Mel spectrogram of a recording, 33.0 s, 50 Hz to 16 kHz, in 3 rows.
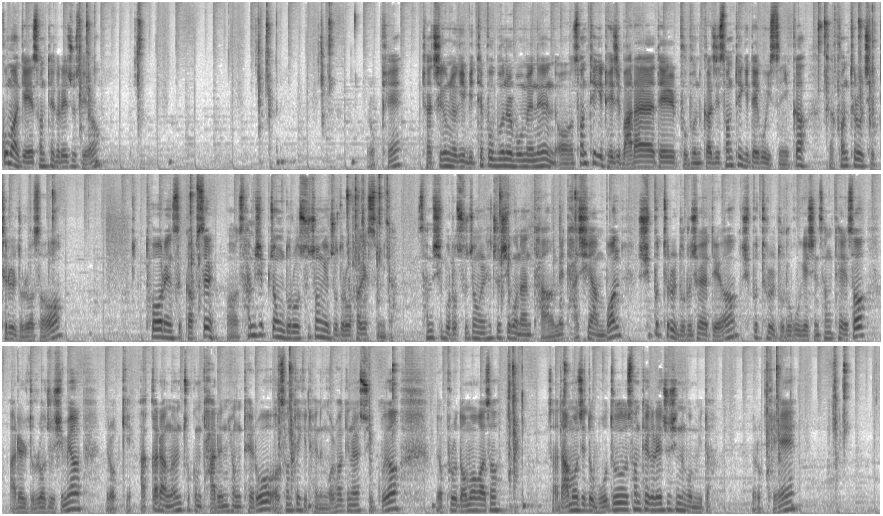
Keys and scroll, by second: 1.0 shift+space, 3.3 shift+space, 10.2 ctrl+z, 25.5 shift+space, 28.3 shift+space, 31.6 shift+space.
